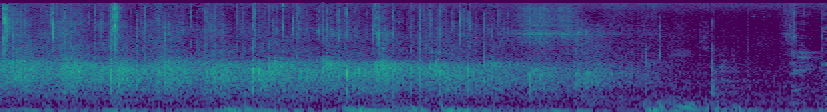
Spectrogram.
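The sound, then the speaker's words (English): Steady applause from an audience welcoming a speaker to the stage, a dense wash of clapping hands that holds level for several seconds before tapering slightly toward the end. “You can give her a round of applause.”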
